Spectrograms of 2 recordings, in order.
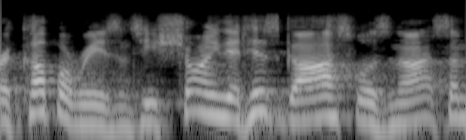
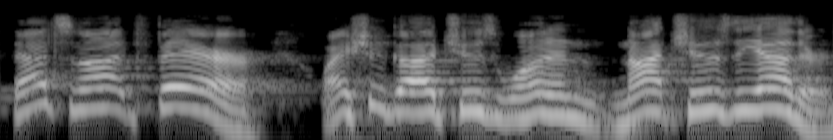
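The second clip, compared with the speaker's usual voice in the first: whiny complaint; 7 semitones higher, slower than usual. Retold or imitated. Voicing a listener's complaint.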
